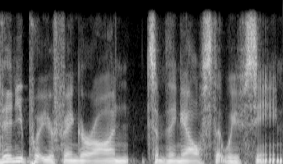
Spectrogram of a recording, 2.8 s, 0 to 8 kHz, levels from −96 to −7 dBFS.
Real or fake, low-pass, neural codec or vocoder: real; 7.2 kHz; none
